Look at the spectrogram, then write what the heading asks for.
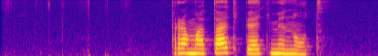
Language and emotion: Russian, neutral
